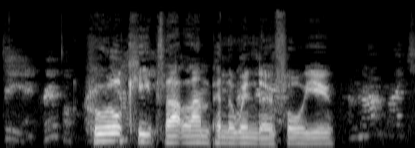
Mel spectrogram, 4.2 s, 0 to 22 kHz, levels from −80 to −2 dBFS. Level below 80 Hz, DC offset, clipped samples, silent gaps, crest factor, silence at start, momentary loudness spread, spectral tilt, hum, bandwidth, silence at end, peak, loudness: -70 dBFS; under 0.1%; under 0.1%; none; 20 dB; 0.05 s; 17 LU; -5 dB/octave; none; 16.5 kHz; 0.15 s; -2 dBFS; -21 LUFS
